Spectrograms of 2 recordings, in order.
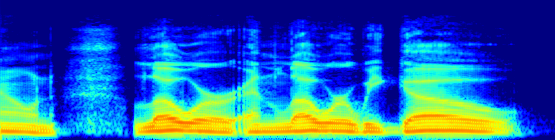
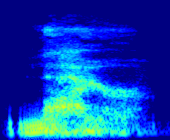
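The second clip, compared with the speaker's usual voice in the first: whispering; 14 dB quieter than usual. A narrator's reading. Inner accusing whisper.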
